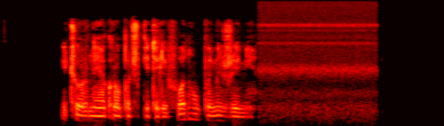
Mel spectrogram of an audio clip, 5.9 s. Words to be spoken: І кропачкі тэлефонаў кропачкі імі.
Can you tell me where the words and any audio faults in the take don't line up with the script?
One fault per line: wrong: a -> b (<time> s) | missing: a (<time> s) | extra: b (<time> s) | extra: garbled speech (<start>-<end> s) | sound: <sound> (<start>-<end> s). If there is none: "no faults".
extra: чорныя (1.0 s)
wrong: кропачкі -> паміж (2.8 s)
